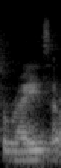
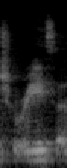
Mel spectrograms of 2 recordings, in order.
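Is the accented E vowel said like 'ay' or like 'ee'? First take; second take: ay; ee. First: The accented E is said as an 'ay' sound. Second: The accented E is said as an 'ee' sound. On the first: This is the form the name was meant to have. "my mum put the little line there to make it an A sound of the E" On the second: This is the usual form most people use. "rather than Theresa"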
